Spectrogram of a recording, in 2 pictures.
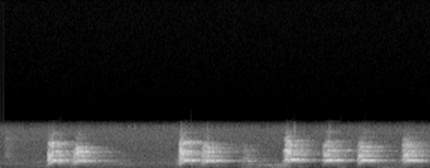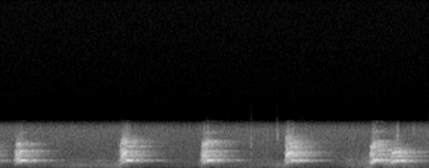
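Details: Pet dog reacting to strangers appearing at the door with a run of loud barks, single and in quick doubles and triples, about ten bursts over eleven seconds with short pauses between.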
